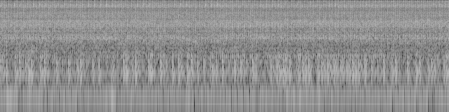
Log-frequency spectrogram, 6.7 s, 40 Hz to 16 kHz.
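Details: Harley Sportster 1200 V-twin, swapped in after sitting outside full of water, first start without rebuild: lumpy idle with light uneven valvetrain tick; top end thought dry, expected to quiet down.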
